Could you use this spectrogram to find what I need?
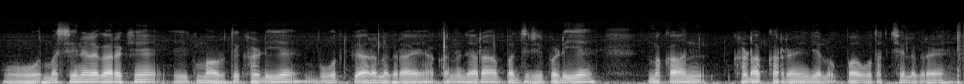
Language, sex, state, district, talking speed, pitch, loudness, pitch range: Hindi, male, Rajasthan, Jaipur, 195 wpm, 95 Hz, -15 LUFS, 95-105 Hz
